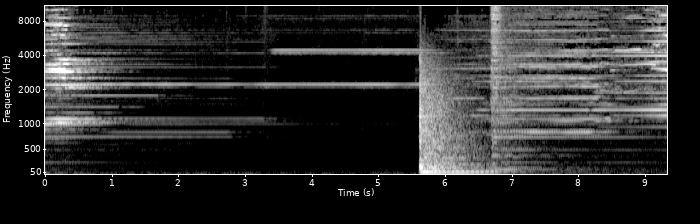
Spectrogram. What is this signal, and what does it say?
Dial-up modem handshake.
